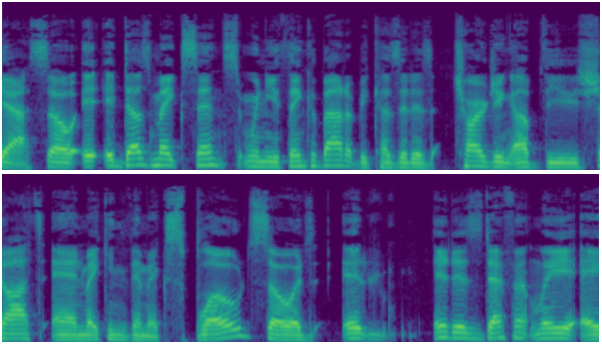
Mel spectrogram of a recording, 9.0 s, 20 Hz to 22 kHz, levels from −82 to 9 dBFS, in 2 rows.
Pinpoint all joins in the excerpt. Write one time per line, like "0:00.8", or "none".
0:03.3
